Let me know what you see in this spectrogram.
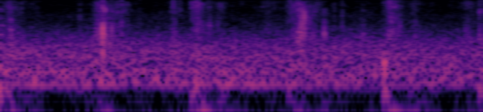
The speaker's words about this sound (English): I just listen to my, my little slow footsteps. It kind of lulls me in my mind.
